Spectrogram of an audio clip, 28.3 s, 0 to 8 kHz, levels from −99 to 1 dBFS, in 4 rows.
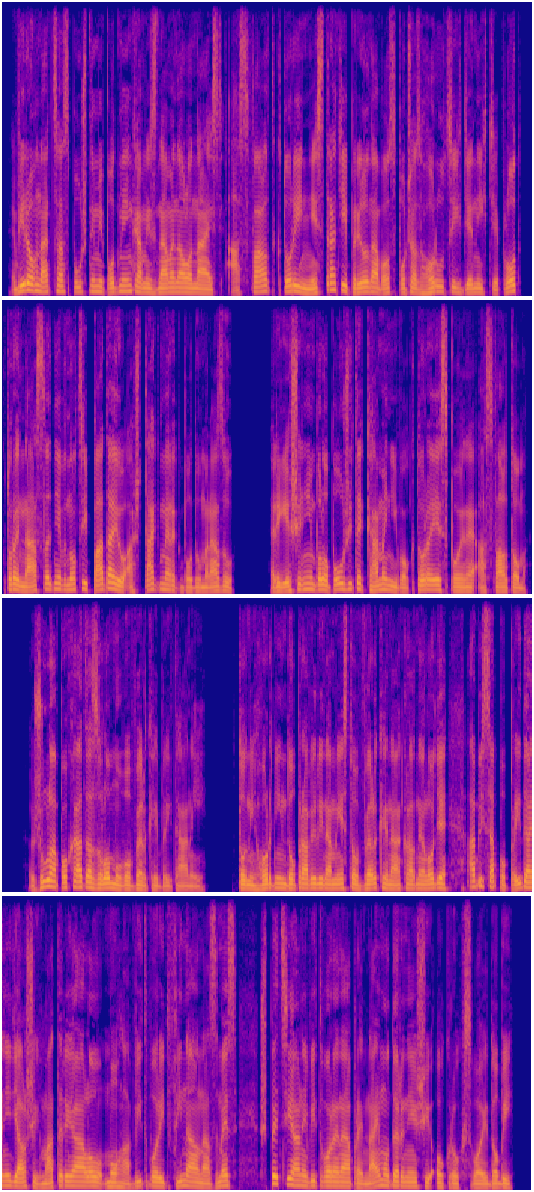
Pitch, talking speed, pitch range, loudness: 125 Hz, 140 wpm, 110-135 Hz, -27 LUFS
